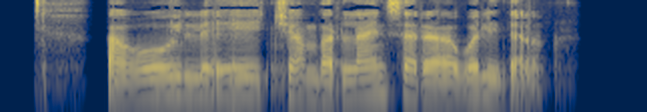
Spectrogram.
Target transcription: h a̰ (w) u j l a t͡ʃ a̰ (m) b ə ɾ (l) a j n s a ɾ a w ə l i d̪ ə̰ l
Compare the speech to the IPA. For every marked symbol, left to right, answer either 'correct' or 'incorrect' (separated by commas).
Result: incorrect, correct, correct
